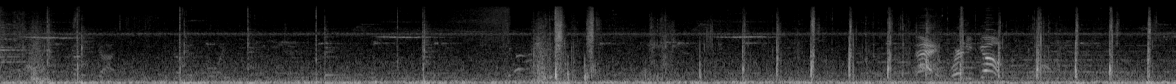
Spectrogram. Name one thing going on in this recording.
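Footsteps tread softly and steadily on a hard floor.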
